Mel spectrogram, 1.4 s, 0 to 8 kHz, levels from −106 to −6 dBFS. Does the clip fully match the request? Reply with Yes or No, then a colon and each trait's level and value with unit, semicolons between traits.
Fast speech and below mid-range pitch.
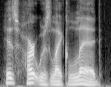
Yes: fast, 215 wpm; low, 115 Hz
